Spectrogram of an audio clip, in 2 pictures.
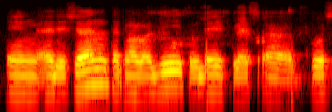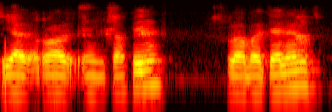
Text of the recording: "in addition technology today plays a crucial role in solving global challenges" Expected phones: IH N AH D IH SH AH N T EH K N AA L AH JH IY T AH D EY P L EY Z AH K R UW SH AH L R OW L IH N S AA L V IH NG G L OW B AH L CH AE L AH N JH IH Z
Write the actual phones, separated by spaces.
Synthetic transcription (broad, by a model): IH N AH D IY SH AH N T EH K N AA L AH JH IY T AH D EY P L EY S AH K R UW S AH L R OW L IH N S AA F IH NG G L OW B AH L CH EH L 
